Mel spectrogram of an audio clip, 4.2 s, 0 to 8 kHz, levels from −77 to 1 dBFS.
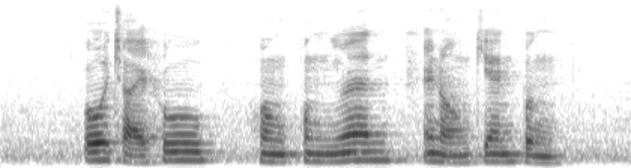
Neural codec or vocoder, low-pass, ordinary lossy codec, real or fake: none; none; none; real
